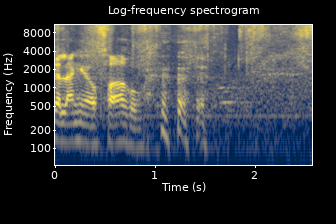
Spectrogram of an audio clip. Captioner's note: he laughs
